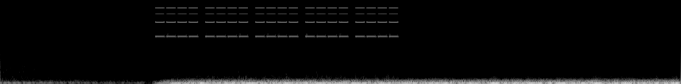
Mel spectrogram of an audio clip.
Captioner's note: beeping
